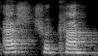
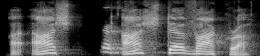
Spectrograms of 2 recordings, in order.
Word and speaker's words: Ashtavakra: Well, what I wrote down, what Jenny could probably improve on it, but it was Ashtakara. Vakra. Ashtavakra.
